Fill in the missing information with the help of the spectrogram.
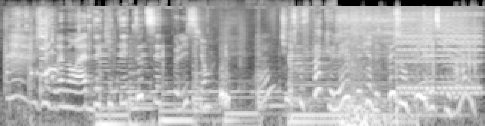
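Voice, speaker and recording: Cartoon mother: high voice, airy and practical, loud music behind. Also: expressive, moderate pace. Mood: eager. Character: airy, matter-of-fact mother of a cartoon schoolboy.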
